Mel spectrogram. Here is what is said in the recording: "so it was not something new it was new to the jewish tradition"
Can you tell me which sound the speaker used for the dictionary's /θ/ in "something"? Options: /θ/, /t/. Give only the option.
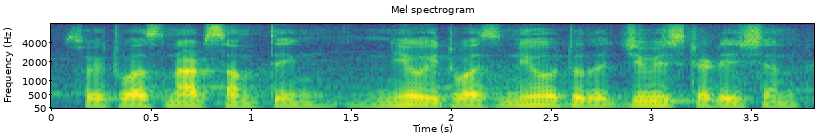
/t/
